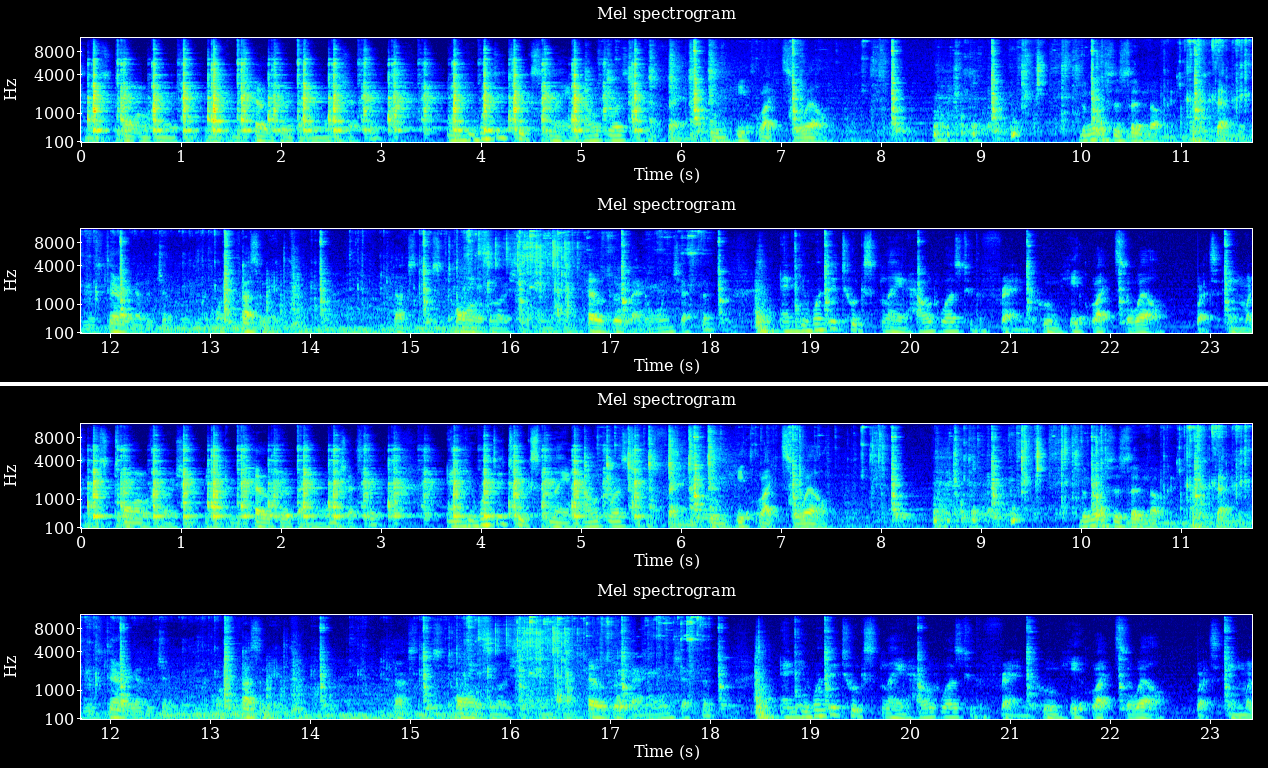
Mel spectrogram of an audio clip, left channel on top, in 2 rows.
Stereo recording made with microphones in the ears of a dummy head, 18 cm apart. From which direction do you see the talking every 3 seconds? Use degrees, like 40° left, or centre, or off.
70° right, 60° right, 40° right, centre, 20° left, 20° left, 20° left, 20° left.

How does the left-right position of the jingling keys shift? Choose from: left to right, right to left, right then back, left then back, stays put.
left then back.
